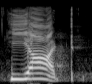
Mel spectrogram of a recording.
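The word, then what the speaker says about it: yacht: और इसके अलावा एक सबसे इंटरेस्टिंग चीज़ है, एक वर्ड ऐसा है जिसमें सी एच साउंड जो होती है वो साइलेंट होती है और वो वर्ड होता है याट।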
